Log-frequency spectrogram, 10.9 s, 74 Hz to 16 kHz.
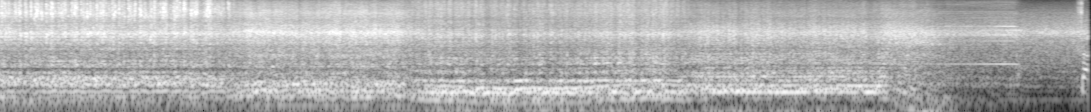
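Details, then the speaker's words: Manual-swapped C8 Corvette drift car V8 being fired up in the shop before dyno tuning, previously revved only to about 3,500 rpm, oil leaks sealed; crisp note rising and holding revs, even and clean with no knocks, then settling; normal revving. "You guys are gonna hear on a proper mic how freaking awesome it sounds, and hopefully we'll be able to rev it higher."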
